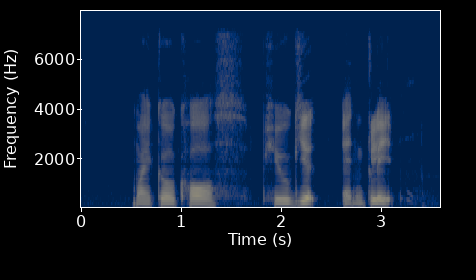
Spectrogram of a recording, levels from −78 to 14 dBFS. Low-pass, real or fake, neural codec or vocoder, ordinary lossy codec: 7.2 kHz; real; none; MP3, 48 kbps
